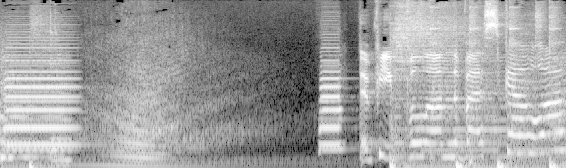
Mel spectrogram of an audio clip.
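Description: A cartoon bus horn sound effect: a held honk that slides down in pitch and fades away over about two seconds, then a short toot about two and a half seconds in. Bouncy children's music comes back in near the end.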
